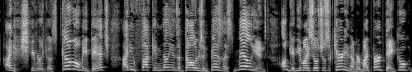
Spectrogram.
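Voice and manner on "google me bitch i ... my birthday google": high, hammed-up gangster bragging; mock-outraged tough talk, pitched up; Angie K. Angie K boasting to the women, mock gangster outrage. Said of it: "her saying all this does really sound gangster".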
